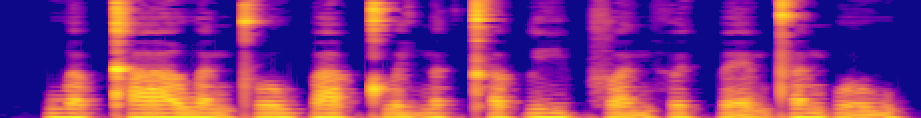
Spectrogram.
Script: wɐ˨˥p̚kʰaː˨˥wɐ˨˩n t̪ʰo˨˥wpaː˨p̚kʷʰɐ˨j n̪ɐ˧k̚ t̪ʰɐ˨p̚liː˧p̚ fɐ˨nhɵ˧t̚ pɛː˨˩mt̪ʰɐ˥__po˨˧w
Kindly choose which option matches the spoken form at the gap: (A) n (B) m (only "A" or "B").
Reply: A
